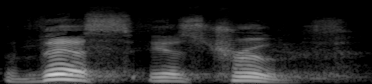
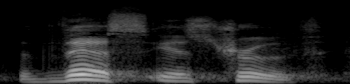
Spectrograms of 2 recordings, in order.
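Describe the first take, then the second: First: "This is truth" very slow and louder, THIS hit hard; with emphasis. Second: Slow "This is truth", THIS stressed, steady; say it together. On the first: Preacher asks for emphasis, says it slow and loud. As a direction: hammer each word home. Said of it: "Let's say it with emphasis". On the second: Preacher leads the congregation in the refrain, slow. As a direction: lead the refrain slowly. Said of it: "Say it with me". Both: Shown as a demonstration.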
